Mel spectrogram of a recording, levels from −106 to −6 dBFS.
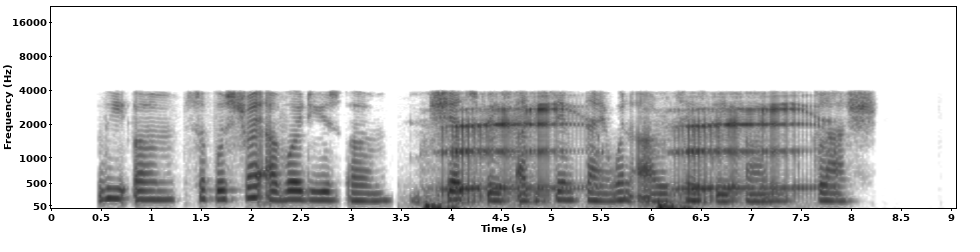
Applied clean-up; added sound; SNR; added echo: none; Burping, eructation; -1 dB; none.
